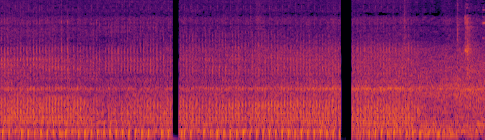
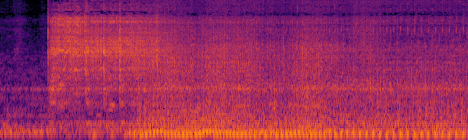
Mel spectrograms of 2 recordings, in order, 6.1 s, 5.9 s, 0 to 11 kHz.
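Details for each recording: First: Honda Supra X 125 fuel-injected single-cylinder that was hard to start and wouldn't idle; after raising the fuel pump pressure, it starts and idles on its own with a steady, even putter, no misses or hunting. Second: Honda Supra X 125 fuel-injected motorcycle, hard to start on the electric starter and won't hold idle; cranks briefly, then catches into a fast steady idle, starting only with fuel pressure raised to 58 (fails at the normal 42); TPS already checked and throttle body cleaned.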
